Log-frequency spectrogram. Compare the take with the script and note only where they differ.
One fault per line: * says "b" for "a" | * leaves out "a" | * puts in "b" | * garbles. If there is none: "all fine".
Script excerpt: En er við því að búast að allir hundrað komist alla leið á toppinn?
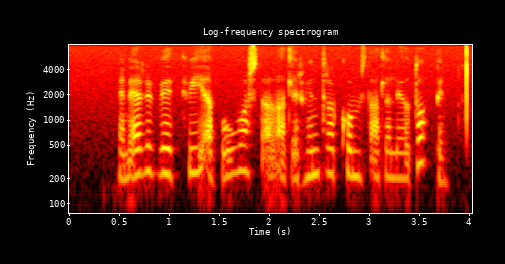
all fine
